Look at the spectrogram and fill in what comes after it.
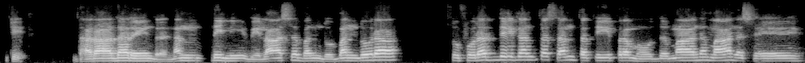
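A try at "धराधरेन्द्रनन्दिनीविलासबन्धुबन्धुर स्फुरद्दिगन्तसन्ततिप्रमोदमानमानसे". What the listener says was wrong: Perfect.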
